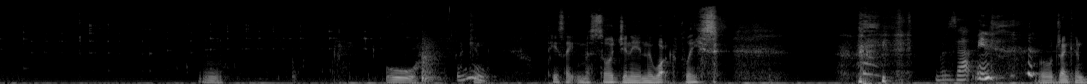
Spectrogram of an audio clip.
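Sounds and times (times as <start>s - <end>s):
drinking glasses clinking in a toast: 0.0s - 5.8s
steady low room hum: 0.0s - 10.8s
speech: 2.0s - 2.4s, 3.9s - 7.6s, 8.8s - 10.8s.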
